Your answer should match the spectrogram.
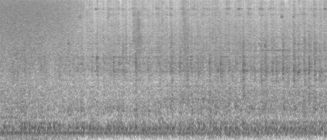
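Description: Main battle tank's engine running with a steady low hum.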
